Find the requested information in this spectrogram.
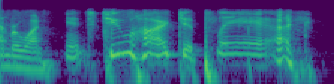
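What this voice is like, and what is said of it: Very whiny voice. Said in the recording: “I'm going to read each of the five bad reasons in a very whiny voice.”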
